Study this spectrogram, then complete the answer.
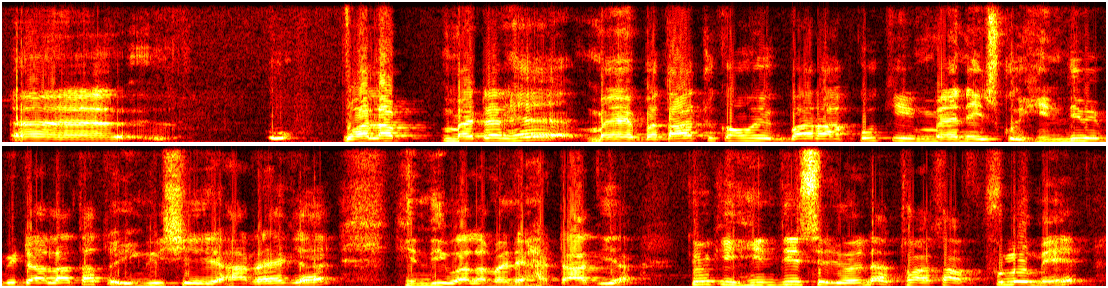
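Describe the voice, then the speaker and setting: A male literature teacher gives a slow classroom lecture, explaining each term and repeating it in Hindi, with frequent pauses and self-corrections. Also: high-pitched.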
